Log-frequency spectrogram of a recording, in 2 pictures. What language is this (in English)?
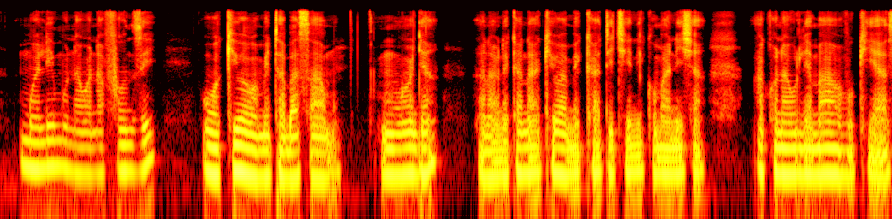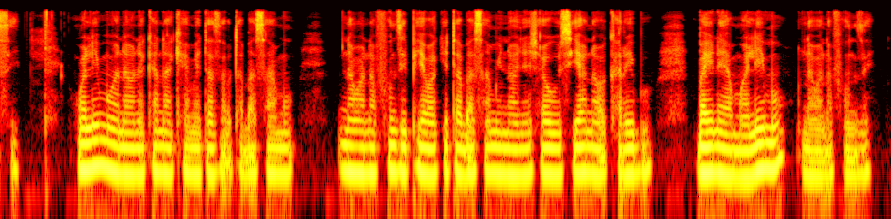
Swahili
